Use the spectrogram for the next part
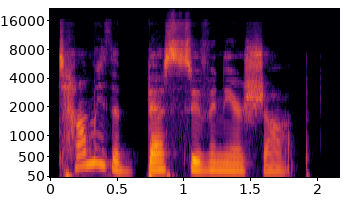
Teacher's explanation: if you say, tell me, you'd go down because that's a command, a request, right? Tell me the best souvenir shop.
